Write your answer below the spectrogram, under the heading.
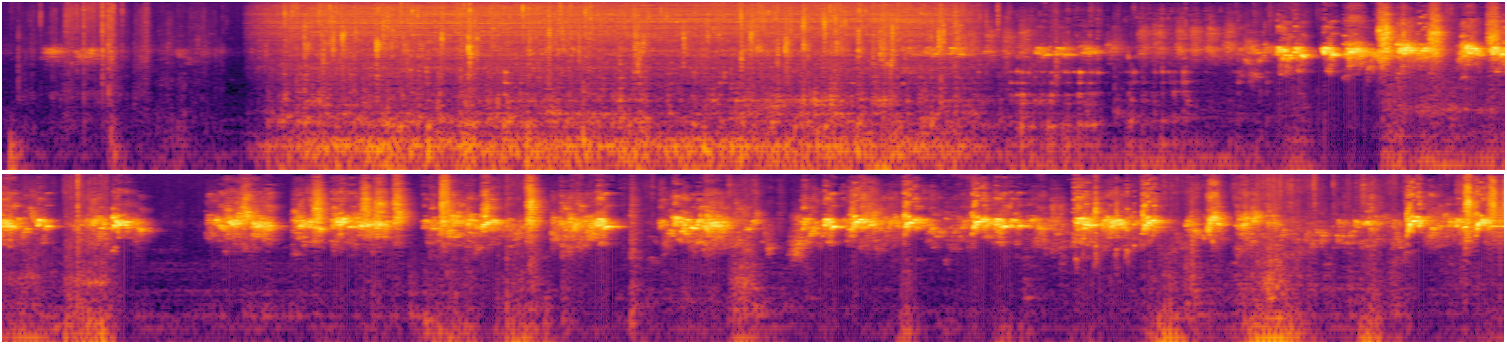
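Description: A water tap runs for about seven seconds, then is shut off. Budgies then chirp and chatter in quick, repeated bursts through the rest of the time.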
